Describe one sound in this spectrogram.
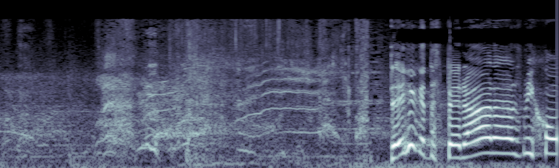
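A girl screams in fright.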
